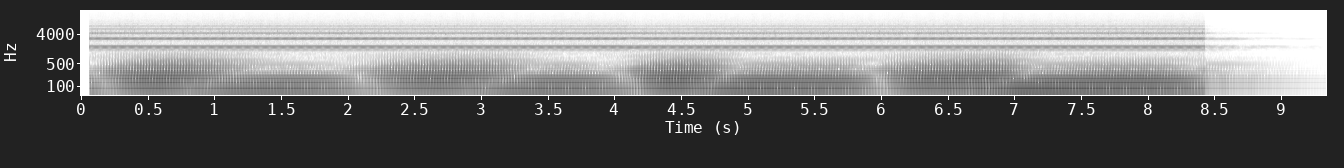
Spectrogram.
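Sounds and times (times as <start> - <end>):
computer terminal ambience loop: 0.1 - 8.4.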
